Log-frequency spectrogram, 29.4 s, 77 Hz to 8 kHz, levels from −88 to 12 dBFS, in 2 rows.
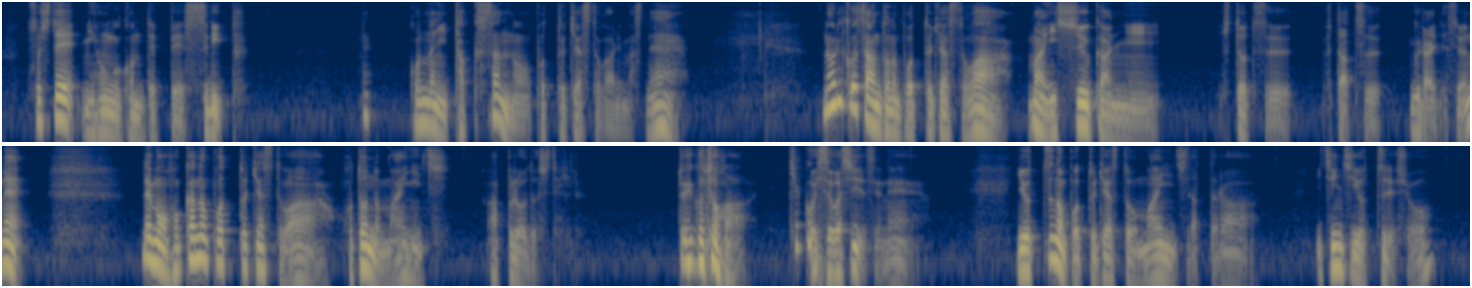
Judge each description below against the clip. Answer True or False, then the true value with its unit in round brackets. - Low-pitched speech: True (130 Hz)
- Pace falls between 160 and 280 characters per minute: True (270 characters per minute)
